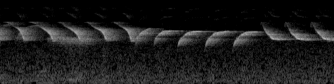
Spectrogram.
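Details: Canary singing to coax young birds into song: a steady run of high, sweeping whistled syllables repeated about four times a second, changing note shape partway through the series.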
